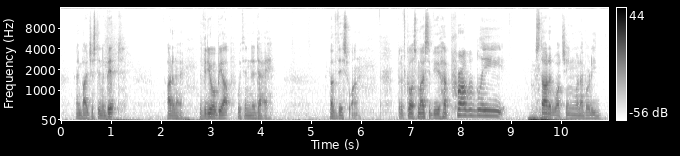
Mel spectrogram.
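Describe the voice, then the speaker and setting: With an Australian accent, a man speaks at a medium pitch and a moderate pace, pausing long and often. His pitch swings very widely and his loudness rises and falls sharply. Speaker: video game commentator. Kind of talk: gameplay commentary. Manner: casual, rambling with fillers.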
